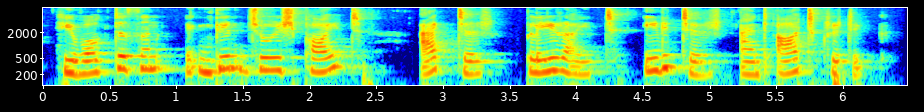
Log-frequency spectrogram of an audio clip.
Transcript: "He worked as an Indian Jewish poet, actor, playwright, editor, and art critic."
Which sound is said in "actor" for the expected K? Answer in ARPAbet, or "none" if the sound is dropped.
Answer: K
